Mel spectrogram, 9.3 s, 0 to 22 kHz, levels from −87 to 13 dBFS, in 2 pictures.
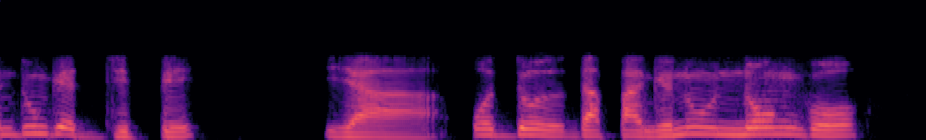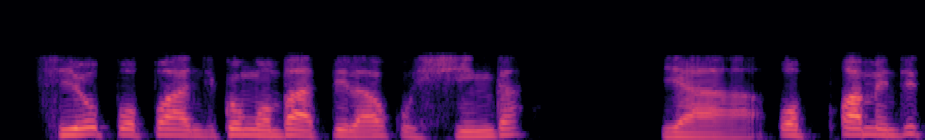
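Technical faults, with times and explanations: Throughout: Opus voice compression. The codec ran in its SILK linear-prediction mode at a rate that fits about 8 kbps, cutting the band to narrowband, so nothing remains above about 4.3 kHz; coarse excitation coding leaves the speech muffled, hoarse and faintly robotic.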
